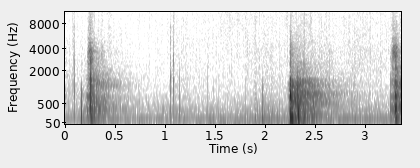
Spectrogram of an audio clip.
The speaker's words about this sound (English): And one night I heard footsteps above me in the tower.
